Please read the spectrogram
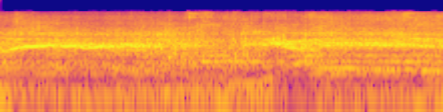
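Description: A horse whinnying: one long, wavering high call over loud background music.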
